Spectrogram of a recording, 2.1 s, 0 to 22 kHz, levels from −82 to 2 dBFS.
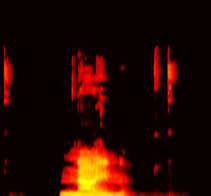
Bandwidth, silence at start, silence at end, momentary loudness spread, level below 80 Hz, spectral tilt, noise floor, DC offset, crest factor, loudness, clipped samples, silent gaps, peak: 16.5 kHz; 0.05 s; 0.4 s; 19 LU; -70 dBFS; -5.5 dB/octave; -73 dBFS; under 0.1%; 22 dB; -19 LUFS; under 0.1%; none; -2 dBFS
